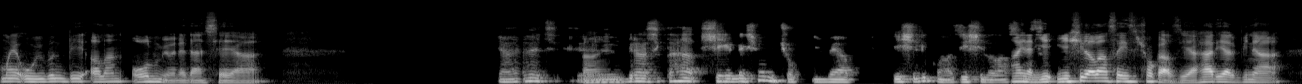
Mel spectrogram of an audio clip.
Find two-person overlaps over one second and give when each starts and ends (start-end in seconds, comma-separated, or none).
none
